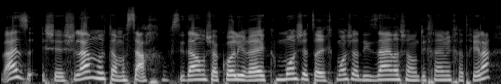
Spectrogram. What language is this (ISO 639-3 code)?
heb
